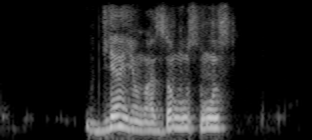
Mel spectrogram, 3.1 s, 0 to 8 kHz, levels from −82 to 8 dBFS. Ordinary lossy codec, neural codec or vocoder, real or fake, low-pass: Opus, 32 kbps; codec, 24 kHz, 1.2 kbps, DualCodec; fake; 7.2 kHz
